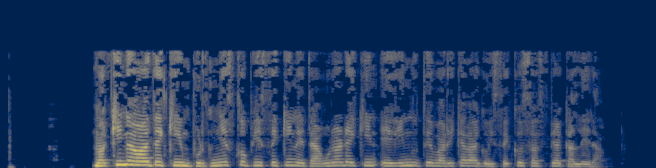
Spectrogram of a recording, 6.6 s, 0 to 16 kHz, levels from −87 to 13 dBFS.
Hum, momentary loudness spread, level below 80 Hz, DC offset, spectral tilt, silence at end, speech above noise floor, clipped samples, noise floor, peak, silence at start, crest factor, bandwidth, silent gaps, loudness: none; 19 LU; -62 dBFS; under 0.1%; -2.5 dB/octave; 0.6 s; 47 dB; under 0.1%; -64 dBFS; 0 dBFS; 0.95 s; 18 dB; 11.5 kHz; none; -17 LUFS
